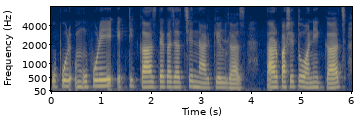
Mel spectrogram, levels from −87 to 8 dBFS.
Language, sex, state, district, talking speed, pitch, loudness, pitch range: Bengali, male, West Bengal, Cooch Behar, 130 wpm, 180 Hz, -21 LUFS, 170-190 Hz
